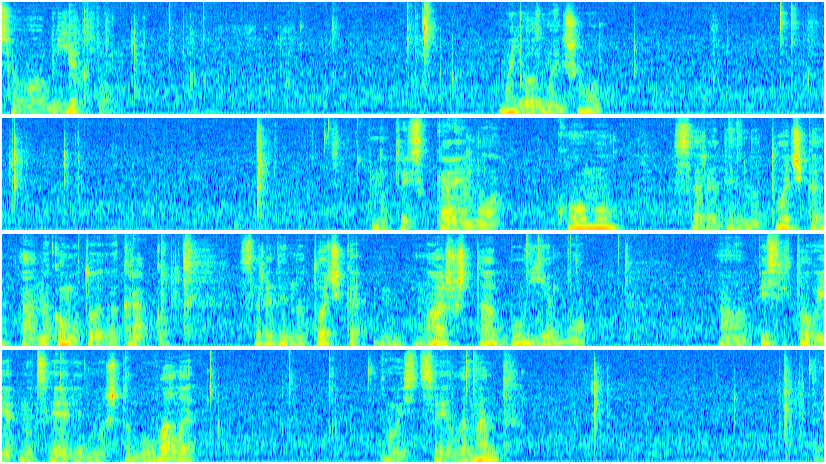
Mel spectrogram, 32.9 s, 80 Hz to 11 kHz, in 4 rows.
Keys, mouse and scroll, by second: 1.4 KP_Decimal, 2.1-3.4 scroll down 13, 3.4-6.4 middle drag, 7.8 click, 8.4 a, 8.9 s, 12.9 ., 18.1 s, 22.2-25.3 middle drag, 26.0-29.4 middle drag, 29.4 click, 30.6 e.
